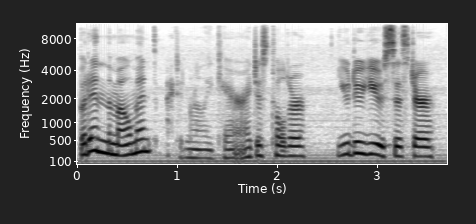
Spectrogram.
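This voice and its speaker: A woman playing an obsessive, manipulative young woman who escaped an asylum, in a teasing, expressive roleplay monologue spoken straight to the listener. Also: medium pitch, fairly quick, a little hiss or hum, natural voice, poor audio. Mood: wry, confiding. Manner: teasing, possessive, expressive, swinging between sweet and exasperated. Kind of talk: dramatic roleplay audio monologue addressed to the listener.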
